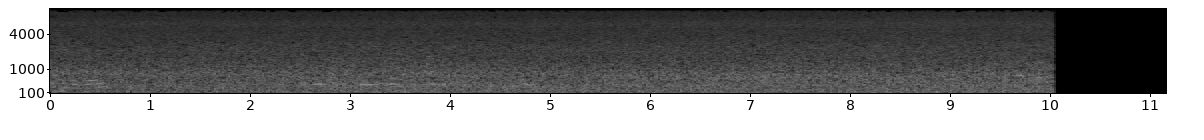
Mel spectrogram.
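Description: Heavy rain pours steadily onto leaves outdoors.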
